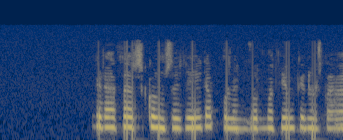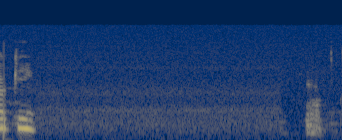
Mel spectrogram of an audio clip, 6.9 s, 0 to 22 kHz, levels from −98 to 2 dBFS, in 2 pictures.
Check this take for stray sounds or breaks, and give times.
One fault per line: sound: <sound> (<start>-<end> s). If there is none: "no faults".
no faults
